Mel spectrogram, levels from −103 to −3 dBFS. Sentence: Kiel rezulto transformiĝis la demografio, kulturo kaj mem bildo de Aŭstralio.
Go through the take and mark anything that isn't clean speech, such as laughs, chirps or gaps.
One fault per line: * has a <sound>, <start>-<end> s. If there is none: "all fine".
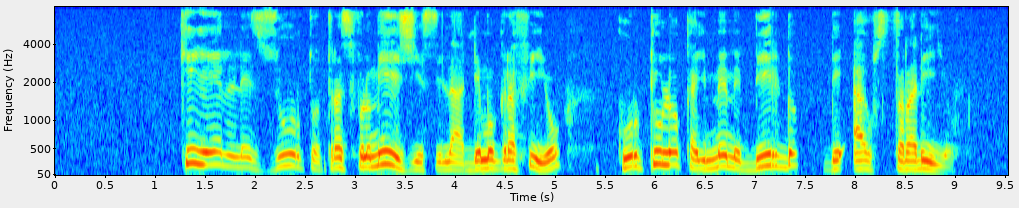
all fine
